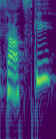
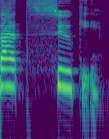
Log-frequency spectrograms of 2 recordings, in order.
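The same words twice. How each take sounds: First: The u vowel after ts is dropped. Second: The u vowel after ts is clearly pronounced.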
